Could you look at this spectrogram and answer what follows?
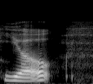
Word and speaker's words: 有: Tout d'abord, 有. Y prononce I. OU prononce O. Avec le troisième ton, ça fait O.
